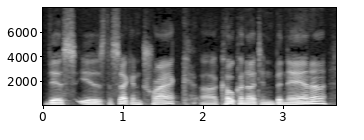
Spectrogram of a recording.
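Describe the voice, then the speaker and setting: A man's voice: medium pitch, measured pace, darkish tone. A man hosting a podcast who chats with a guest in an easygoing way and laughs often. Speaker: podcast host. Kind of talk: casual interview.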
